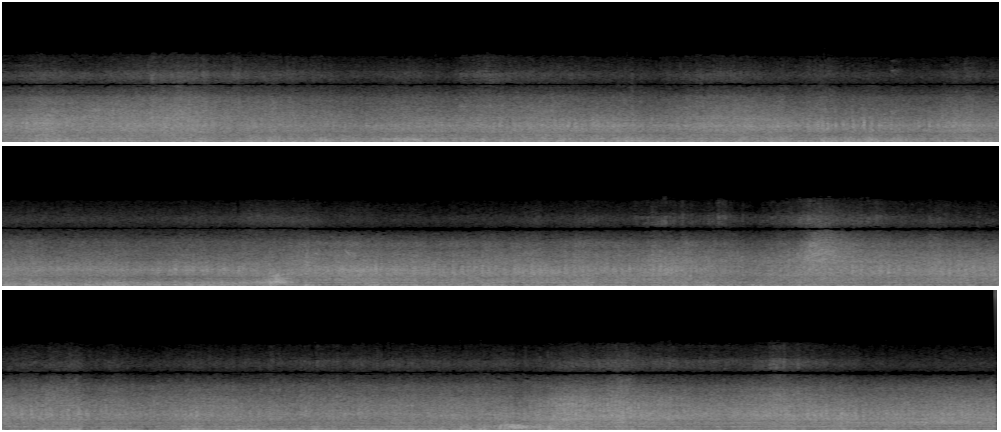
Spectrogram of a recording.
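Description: Wind buffeting the microphone of a camera on a moving bicycle, a loud steady rushing rumble. Two short higher-pitched chirps cut through it, about halfway and near the end.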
